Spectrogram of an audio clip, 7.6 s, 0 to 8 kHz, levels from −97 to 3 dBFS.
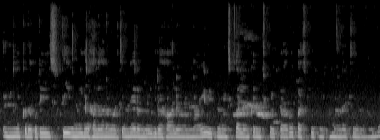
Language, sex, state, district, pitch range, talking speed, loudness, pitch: Telugu, female, Andhra Pradesh, Srikakulam, 215-225 Hz, 110 wpm, -35 LUFS, 220 Hz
